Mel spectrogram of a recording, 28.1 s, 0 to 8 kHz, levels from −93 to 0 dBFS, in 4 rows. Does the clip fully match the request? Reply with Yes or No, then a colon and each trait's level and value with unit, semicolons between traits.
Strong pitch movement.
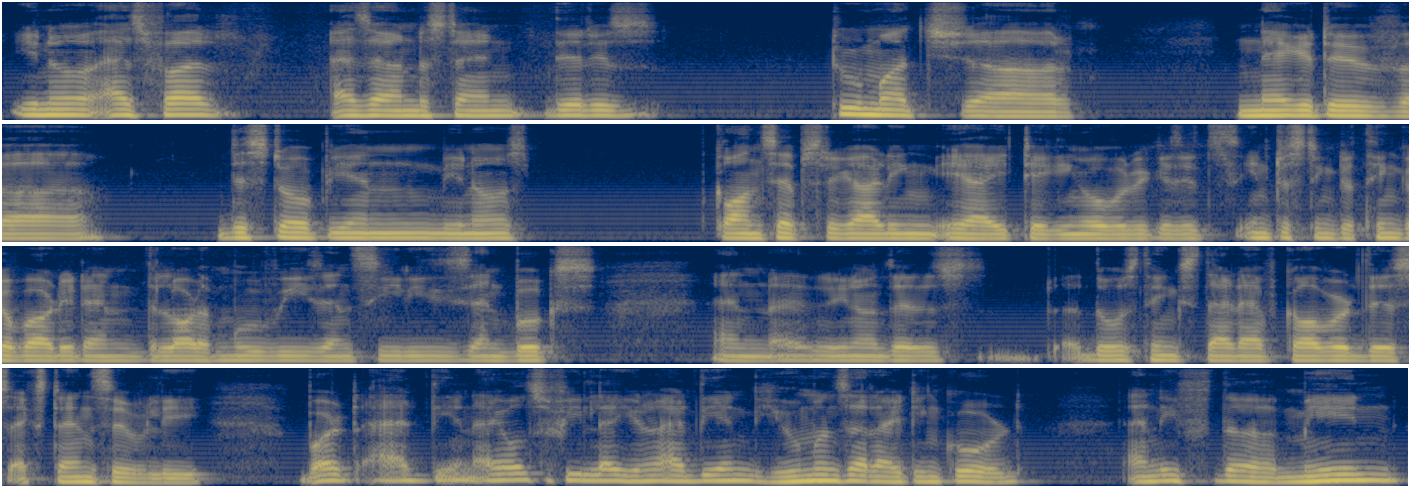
No: average, 2.9 semitones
